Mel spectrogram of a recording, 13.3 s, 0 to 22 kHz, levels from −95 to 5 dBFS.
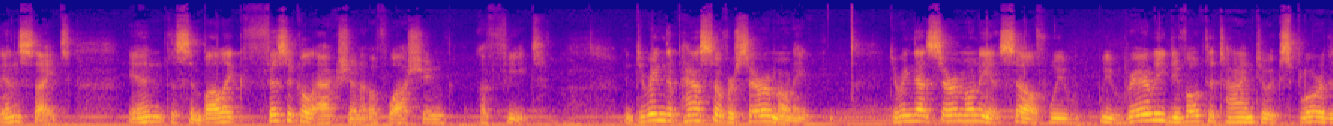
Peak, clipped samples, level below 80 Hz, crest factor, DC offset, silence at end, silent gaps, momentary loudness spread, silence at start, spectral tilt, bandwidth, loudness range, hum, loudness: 0 dBFS; under 0.1%; -32 dBFS; 14 dB; under 0.1%; 0 s; none; 18 LU; 0 s; -5.5 dB/octave; 13.5 kHz; 5 LU; none; -14 LUFS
